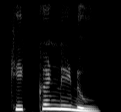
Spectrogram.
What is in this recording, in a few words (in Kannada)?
"ಕಾಕನಾಡು", Kannada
